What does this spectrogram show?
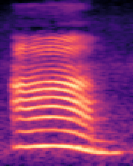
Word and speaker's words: आम: ठीक है, तो अभी मैंने बोला आम, ठीक है ना, आम बोला, अम नहीं बोला, आम बोला।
